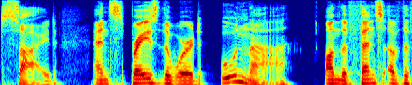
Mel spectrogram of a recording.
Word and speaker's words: un: It sounds kind of like the English word one, but it's pronounced un.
